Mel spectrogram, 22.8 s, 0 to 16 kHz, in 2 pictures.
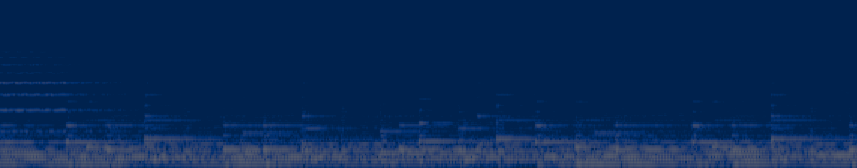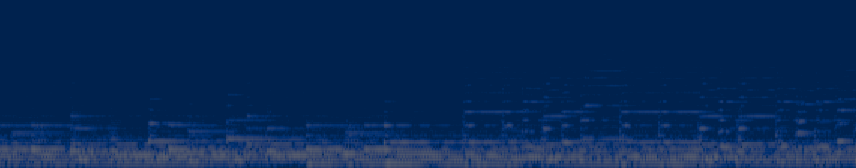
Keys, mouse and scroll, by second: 0.4 scroll up 1, 10.7 scroll down 1, 12.0 ctrl+z, 14.4 ctrl+shift+z, 14.8-16.6 scroll up 1, 19.6 ctrl+z, 22.4 ctrl+shift+z.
